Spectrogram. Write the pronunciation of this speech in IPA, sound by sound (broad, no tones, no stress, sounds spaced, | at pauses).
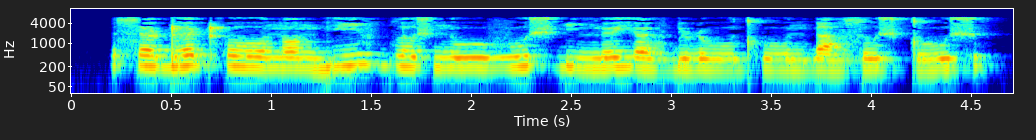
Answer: s œ ɖ ə ʈʰ oː n ɔ n b j i v b l o ʃ n uː v u ʃ ɠ i ŋ ø j œ v ɠ y ɳ uː tʰ uː n ɠ a v s u ʃ t uː ʃ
